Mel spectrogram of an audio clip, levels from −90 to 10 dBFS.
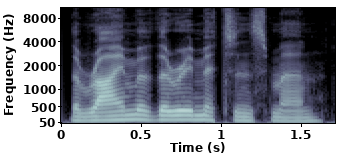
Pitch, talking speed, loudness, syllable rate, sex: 110 Hz, 210 wpm, -18 LUFS, 6.5 syllables/s, male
